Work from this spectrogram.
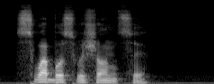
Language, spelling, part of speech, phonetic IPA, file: Polish, słabosłyszący, adjective / noun, [ˌswabɔswɨˈʃɔ̃nt͡sɨ], Pl-słabosłyszący.ogg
